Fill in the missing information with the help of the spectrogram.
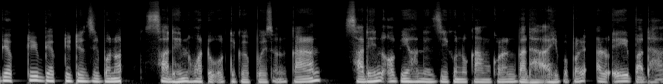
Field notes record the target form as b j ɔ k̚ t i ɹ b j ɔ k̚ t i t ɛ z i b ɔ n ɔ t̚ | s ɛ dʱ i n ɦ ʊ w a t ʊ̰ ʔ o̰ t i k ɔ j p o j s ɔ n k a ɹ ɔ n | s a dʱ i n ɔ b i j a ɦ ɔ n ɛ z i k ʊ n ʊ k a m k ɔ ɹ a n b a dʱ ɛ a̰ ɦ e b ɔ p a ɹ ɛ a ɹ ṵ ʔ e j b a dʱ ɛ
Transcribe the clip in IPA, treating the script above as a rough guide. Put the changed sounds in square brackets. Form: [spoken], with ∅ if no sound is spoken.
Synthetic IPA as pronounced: b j ɔ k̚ t i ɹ b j ɔ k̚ t i t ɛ z i b ɔ n ɔ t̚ | s [a] dʱ i n ɦ ʊ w a t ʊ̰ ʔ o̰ t i k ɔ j p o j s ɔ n k a ɹ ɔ n | s a dʱ i n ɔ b i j a ɦ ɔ n ɛ z i k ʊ n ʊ k a m k ɔ ɹ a n b a dʱ [a] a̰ ɦ [i] b ɔ p a ɹ ɛ a ɹ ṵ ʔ e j b a dʱ [a]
